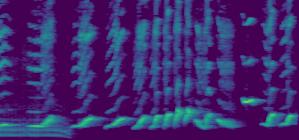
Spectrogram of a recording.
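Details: White-rumped shama song, unedited natural recording used as a lure to stir lazy birds into singing and breeding condition: opens with a harsh buzzy note, then rapid rising whistled slurs in quick succession.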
